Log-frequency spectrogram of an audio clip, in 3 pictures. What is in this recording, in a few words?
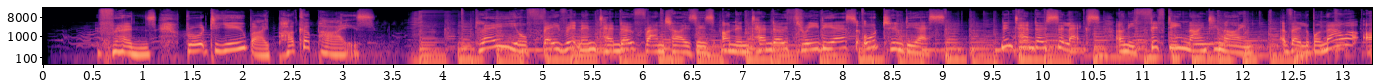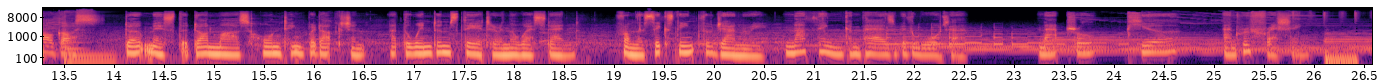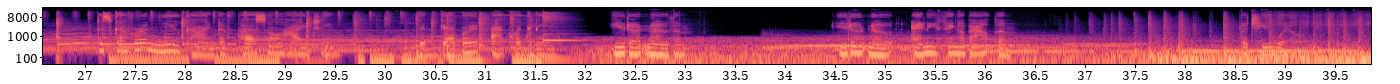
Commercials Reel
